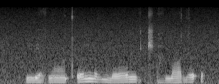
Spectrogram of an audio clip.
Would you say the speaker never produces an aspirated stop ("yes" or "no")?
yes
